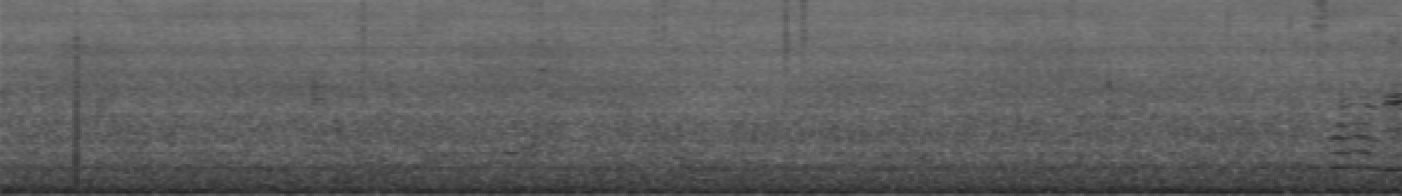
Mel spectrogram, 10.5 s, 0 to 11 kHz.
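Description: Airbus A319 cabin noise on final approach: a steady low rumble of engines and airflow heard through the fuselage, with a faint steady tone above it.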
